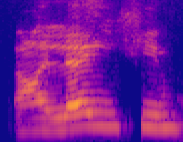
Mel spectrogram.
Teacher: Ya sukun, huruf lin, suara turun bawah.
